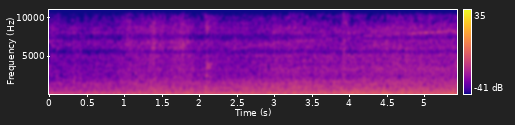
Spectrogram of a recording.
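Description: A 2013 Toyota Hiace Commuter van driving in second gear, heard from inside the cabin as a loud, steady low engine and road drone that rises slightly after the first second.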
